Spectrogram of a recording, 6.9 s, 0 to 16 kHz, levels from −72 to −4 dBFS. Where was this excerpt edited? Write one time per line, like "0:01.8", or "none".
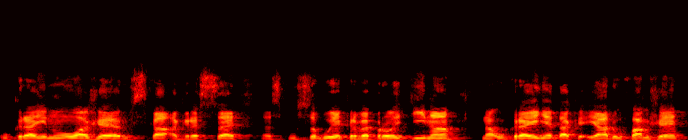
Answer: none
